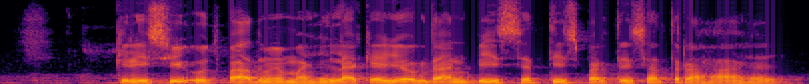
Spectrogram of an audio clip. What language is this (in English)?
Magahi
